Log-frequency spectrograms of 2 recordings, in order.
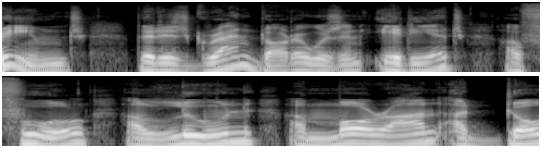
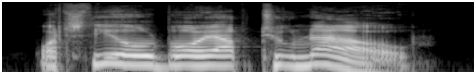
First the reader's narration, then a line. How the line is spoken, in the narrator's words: a very thin, squeaky voice asked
